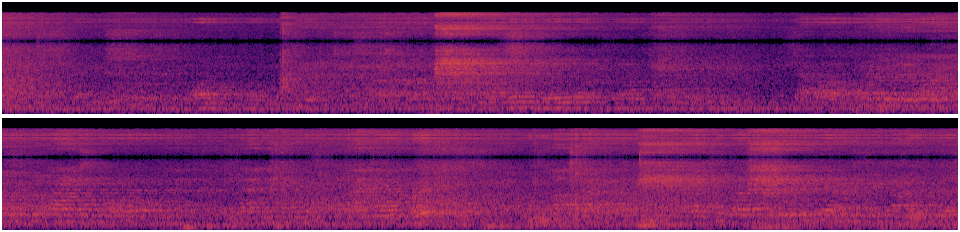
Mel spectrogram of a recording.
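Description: Ice skates scrape and swish across the ice in a large echoing rink.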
